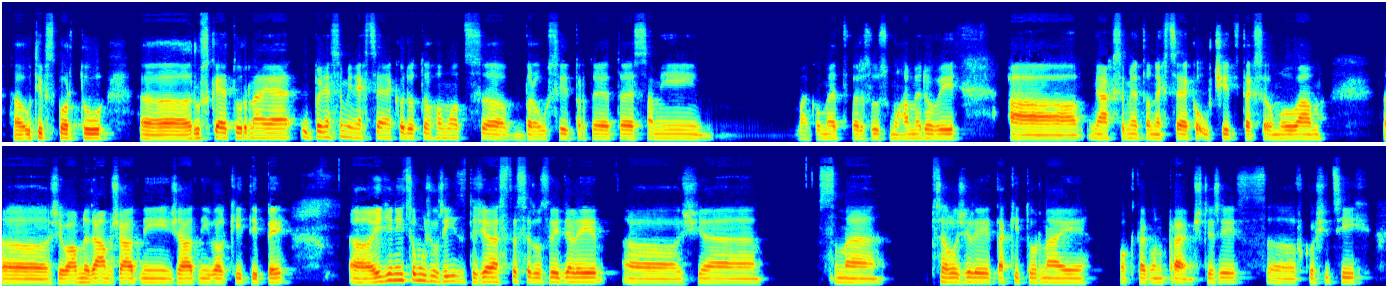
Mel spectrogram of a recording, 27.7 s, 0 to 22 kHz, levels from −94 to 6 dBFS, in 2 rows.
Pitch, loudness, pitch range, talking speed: 120 Hz, -18 LUFS, 115-130 Hz, 130 wpm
